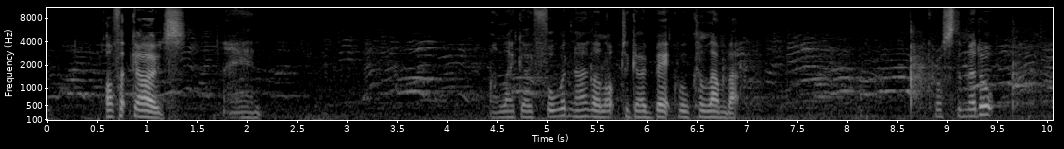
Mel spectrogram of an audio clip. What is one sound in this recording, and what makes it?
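A hockey stick strikes a ball with a sharp crack.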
